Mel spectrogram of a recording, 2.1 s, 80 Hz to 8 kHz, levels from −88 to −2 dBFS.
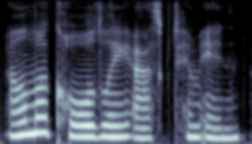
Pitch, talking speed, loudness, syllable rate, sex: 235 Hz, 145 wpm, -15 LUFS, 4.2 syllables/s, female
